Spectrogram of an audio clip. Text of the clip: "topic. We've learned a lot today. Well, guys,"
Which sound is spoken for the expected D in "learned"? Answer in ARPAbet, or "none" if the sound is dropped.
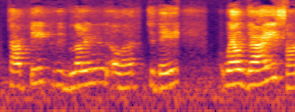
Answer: none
